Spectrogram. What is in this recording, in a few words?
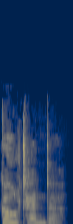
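"goaltender", British English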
